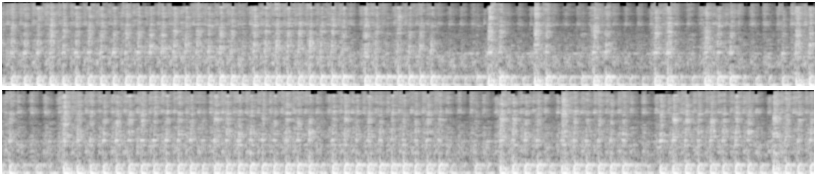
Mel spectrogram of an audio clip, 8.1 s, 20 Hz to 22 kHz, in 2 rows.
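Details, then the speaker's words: Villiers WX11 single-cylinder engine after its first start following carburetor work, burning off raw fuel pumped into the crankcase by long cranking: the thump rises and sags every second or two. The idle is hunting and needs mixture adjustment on top. "and that hunting don't like it. So I think we've got to adjust that on the top until that runs like this with that straight up."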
